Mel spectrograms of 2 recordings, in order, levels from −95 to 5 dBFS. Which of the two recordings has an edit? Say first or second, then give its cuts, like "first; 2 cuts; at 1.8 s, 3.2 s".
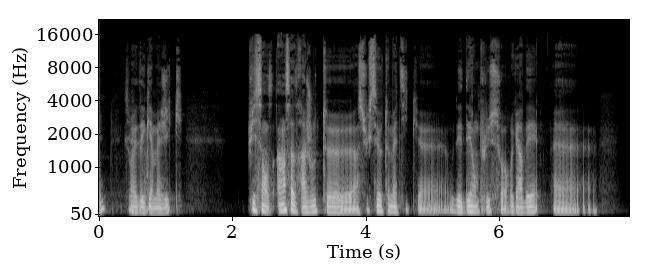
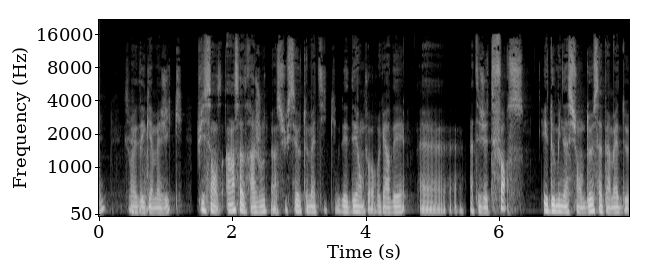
second; 5 cuts; at 1.4 s, 2.6 s, 3.5 s, 4.0 s, 5.5 s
